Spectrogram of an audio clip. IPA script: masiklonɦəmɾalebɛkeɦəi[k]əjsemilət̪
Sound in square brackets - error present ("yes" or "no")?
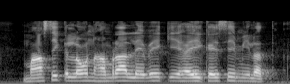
no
